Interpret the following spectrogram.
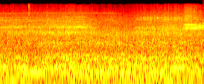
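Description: Steady low hum with a noisy hiss, running on unchanged beneath the pause in speech.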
